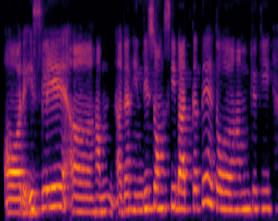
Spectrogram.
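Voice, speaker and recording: A woman teaching an English vocabulary lesson, explaining patiently and reading dictionary definitions slowly. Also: a little high, fairly even intonation, darkish tone.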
